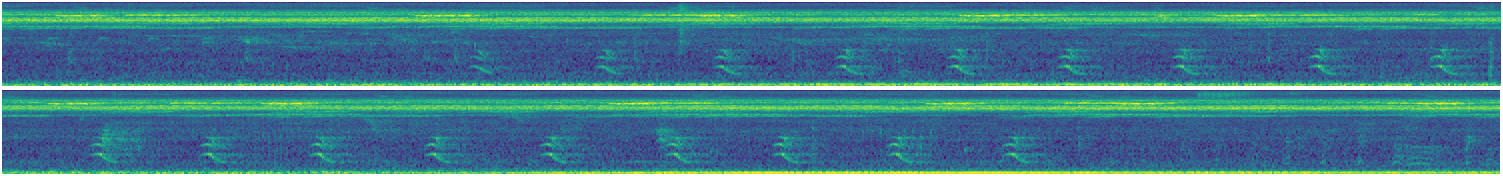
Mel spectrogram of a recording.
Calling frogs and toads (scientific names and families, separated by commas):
Physalaemus cuvieri (Leptodactylidae)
